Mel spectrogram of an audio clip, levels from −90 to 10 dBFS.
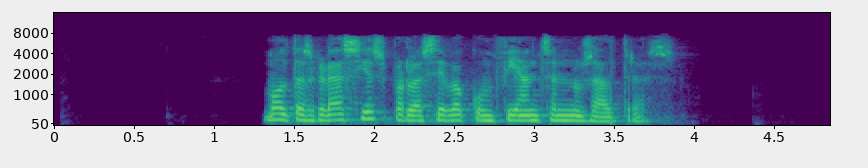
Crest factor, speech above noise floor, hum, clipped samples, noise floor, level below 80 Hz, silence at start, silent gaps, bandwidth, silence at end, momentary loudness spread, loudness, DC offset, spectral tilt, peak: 16 dB; 73 dB; none; under 0.1%; -89 dBFS; -52 dBFS; 1.3 s; none; 7.8 kHz; 1 s; 10 LU; -15 LUFS; under 0.1%; -4.5 dB/octave; 0 dBFS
